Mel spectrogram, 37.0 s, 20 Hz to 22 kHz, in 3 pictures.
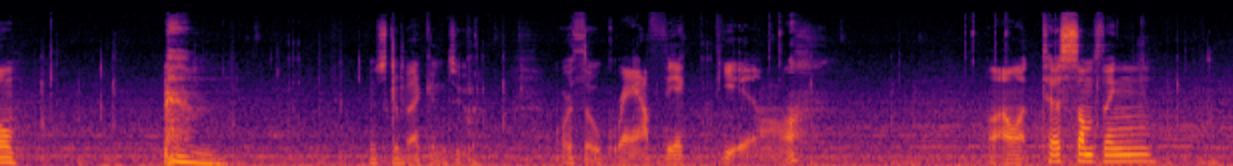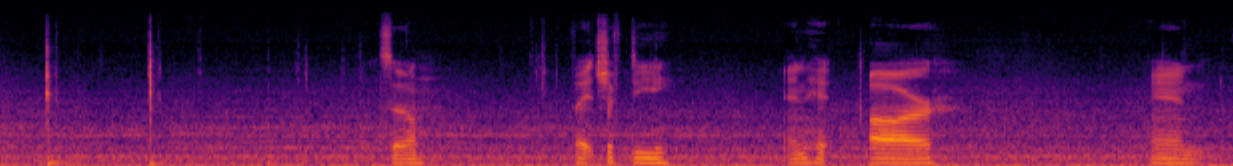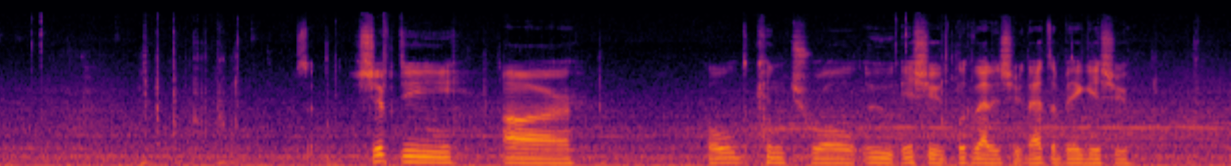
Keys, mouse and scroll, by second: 0.4 middle click, 1.0 scroll up 1, 1.1 shift+middle click, 2.0-2.8 scroll up 2, 2.8-3.9 scroll down 4, 3.9 KP_5, 4.6-5.0 scroll up 4, 5.0-6.8 middle drag, 6.8-7.7 scroll down 4, 8.1-9.3 drag, 8.1 middle click, 9.9 click, 10.6 drag, 10.9-11.3 middle drag, 11.3-11.7 scroll down 3, 11.7-12.8 middle drag, 12.8 KP_1, 18.4 shift+d, 26.1 ctrl+z, 26.5-27.0 scroll up 2, 27.0-28.4 shift+middle drag, 28.4 shift+d, 34.0-35.5 middle drag, 35.5-36.2 scroll up 3, 36.2-36.5 middle drag, 36.5-36.9 scroll down 2.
